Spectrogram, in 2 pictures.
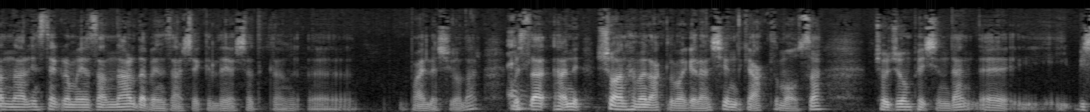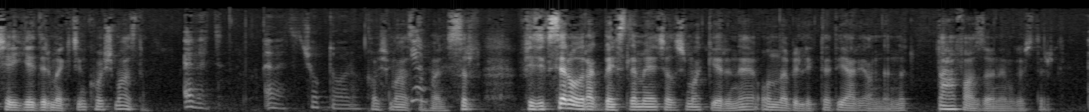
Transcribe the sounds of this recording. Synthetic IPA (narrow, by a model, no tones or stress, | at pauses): anlˠaɾinst̪ʰeɡɾamɯjazanlˠaɾd̪abɛnzæ̰ɾʃe̞̰cʰilʲd̪ɛ̰ja̰ʃad̪ɯ̥klˠa̰ɾnɯ̰ | pʰa̰jlˠa̰ʃɯjo̞̰lˠaɾ̥mɛslʲaːhaniʃuanɦemænaklˠɯmaɟe̞lʲænʃimd̪icʰiaklˠɯmo̞̰lˠsa | t͡ʃʰo̞d͡ʒuunpʰe̞ʃind̪æn | biʃe̞jije̞d̪iɾmɛci̥t͡ʃʰinkʰo̞ʃmazd̪ɯm | ɛvɛt̪ | ɛvɛt̪t͡ʃʰok̚d̪oːɾʊkʰo̞ʃmazd̪ɯmha̰nisɯɾffizicsælʲo̞lˠaɾak̚bɛslʲe̞me̞jɛt͡ʃʰalˠɯʃmakje̞ɾinɛo̞nunˠabiɾlʲic̚t̪ʰɛd̪ijæɾja̰nlˠa̰ɾɯna | d̪̥aɦafazlˠaø̞̰nɛ̰mɟø̞st̪ʰe̞ɾḭɾd̪̥im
